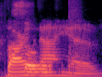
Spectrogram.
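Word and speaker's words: Tsarnaev: No, Sarnaev, so, the T is silent.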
